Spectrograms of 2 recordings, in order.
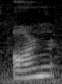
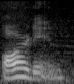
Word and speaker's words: Arden: Taking Cyborg from the Elizabeth Arnold. How do you say her name? What? I'm filming. Shit. Blush brush. Red lipstick from Elizabeth Arden? No, Arden. That's how you say it.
